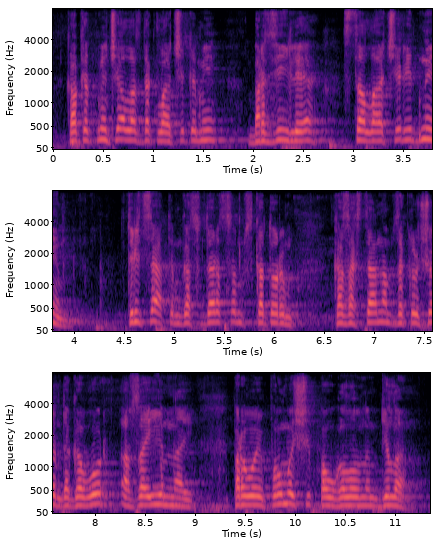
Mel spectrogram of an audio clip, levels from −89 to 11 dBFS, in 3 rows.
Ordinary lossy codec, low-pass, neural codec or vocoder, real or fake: none; none; none; real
